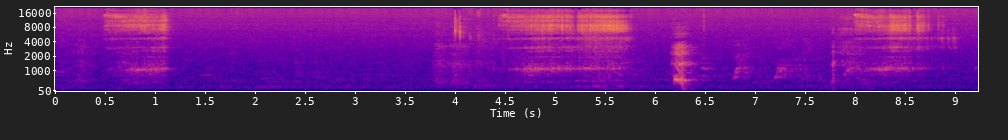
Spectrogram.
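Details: Adult snoring: rough, rattling snores on each in-breath, about three across the stretch, with quiet pauses between.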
